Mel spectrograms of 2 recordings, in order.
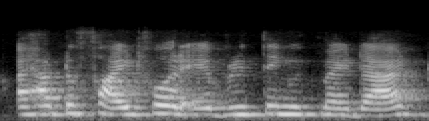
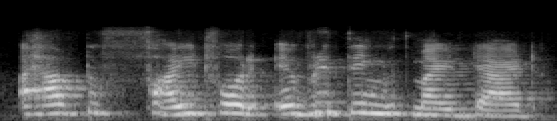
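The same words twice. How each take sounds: First: It is said flatly, with little variation. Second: It is said with varied tone, speed and volume.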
